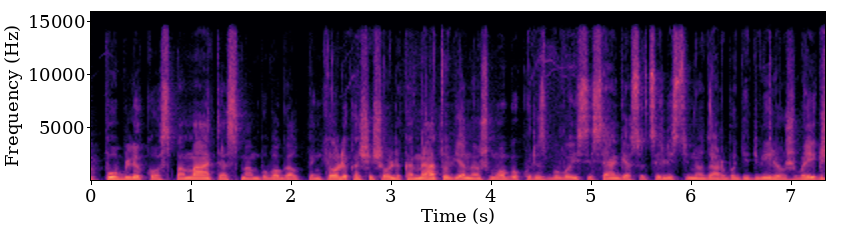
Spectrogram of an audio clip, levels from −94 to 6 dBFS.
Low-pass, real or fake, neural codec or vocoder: 14.4 kHz; real; none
